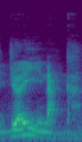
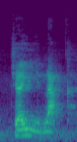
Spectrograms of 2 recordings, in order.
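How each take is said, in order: No difference in how they are said.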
